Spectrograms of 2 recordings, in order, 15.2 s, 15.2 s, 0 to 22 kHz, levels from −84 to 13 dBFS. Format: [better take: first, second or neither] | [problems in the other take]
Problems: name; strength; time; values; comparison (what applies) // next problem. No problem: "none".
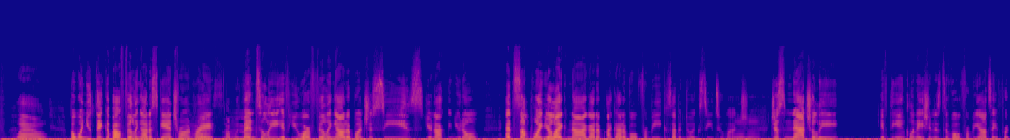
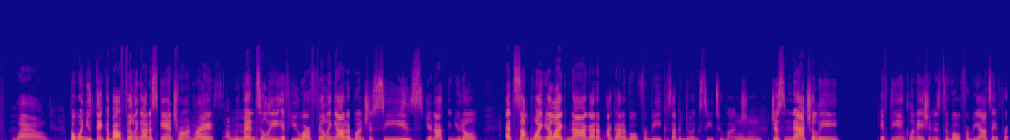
second | low rumble; faint; throughout; 25 dB below the speech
